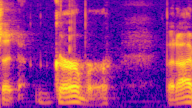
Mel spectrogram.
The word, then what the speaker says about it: Gerber: And I know some of y'all pronounce it Gerber, but I pronounce it Gerber, like the gerbil, you know?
